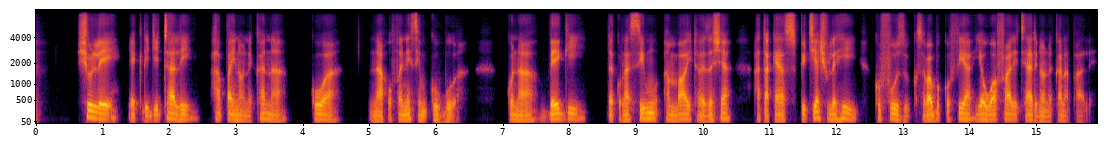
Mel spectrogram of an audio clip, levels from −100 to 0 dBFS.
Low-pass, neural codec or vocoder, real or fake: 7.2 kHz; codec, 16 kHz, about 1 kbps, DyCAST, with the encoder's durations; fake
